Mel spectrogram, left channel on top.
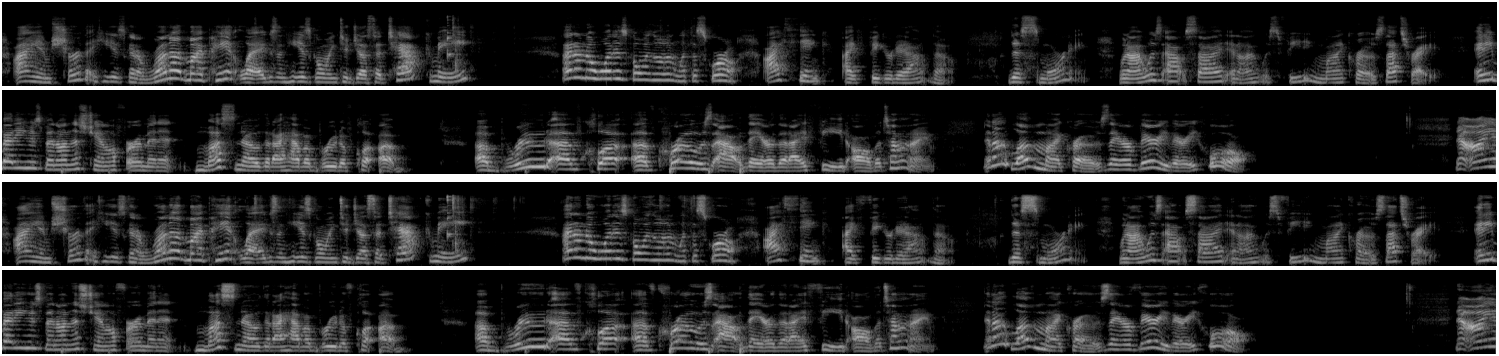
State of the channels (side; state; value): both; normal; correlation 0.33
